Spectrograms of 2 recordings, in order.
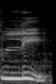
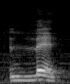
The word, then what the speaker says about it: le: Le. Le. It's not li, okay? It's le. This is I. This is e. E sound.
